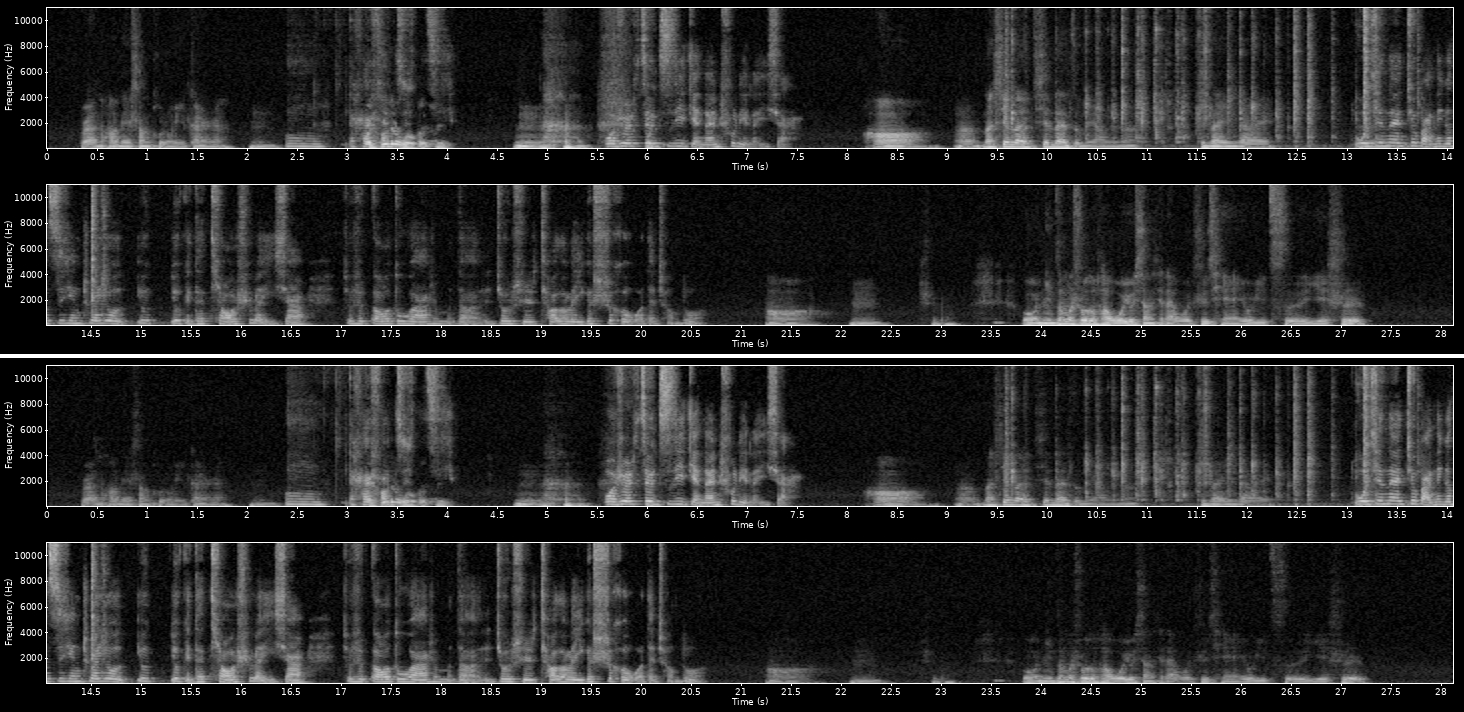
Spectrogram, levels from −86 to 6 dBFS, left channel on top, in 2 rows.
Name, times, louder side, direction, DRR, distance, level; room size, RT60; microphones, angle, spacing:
voice 1, 0.3-2.3 3.2-4.0 4.7-5.6 8.2-10.9 11.5-12.3 13.1-13.5 21.2-21.7 22.1-22.5 22.9-23.2 23.5-27.3, left 7 dB, 60° left, 0.3 m, -22 dB
voice 2, 2.4-3.7 5.6-7.5 13.1-20.7, right 3 dB, 25° right, 0.4 m, -25 dB
sound 1, 9.5-15.4, left 1 dB, ahead, 0.8 m, -35 dB
4.2 x 2.3 x 2.2 m
head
